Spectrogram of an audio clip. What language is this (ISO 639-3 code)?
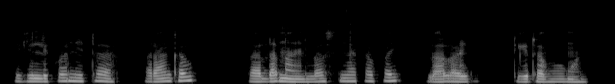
mas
